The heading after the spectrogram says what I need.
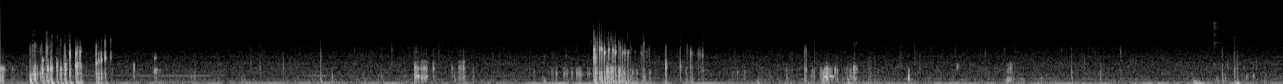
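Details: Amplified human stomach rumbling: gurgles and rumbles in bursts separated by quieter stretches, ordinary bowel sounds (borborygmi).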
